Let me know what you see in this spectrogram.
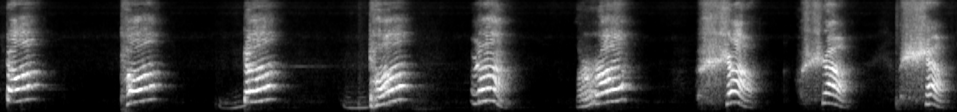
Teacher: मूर्धा में जिह्वा का अग्रभाग मुड़ करके स्पर्श करेगा इनके उच्चारण में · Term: मूर्धन्याः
